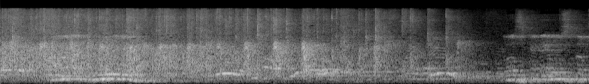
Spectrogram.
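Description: A Portuguese-speaking church congregation applauds, a dense burst of clapping that slowly thins out while voices talk over it in Portuguese.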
